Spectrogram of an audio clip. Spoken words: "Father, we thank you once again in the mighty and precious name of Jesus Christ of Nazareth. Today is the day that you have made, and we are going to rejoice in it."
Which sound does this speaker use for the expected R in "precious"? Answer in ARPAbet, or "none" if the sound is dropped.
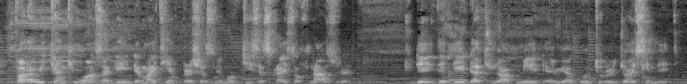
R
